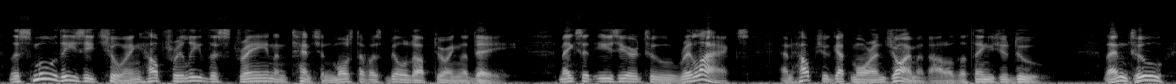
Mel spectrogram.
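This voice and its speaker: A man reading scripted copy as a 1950s radio announcer, with a smooth salesman's delivery. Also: mid-range voice, no room sound. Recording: dull old radio recording.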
